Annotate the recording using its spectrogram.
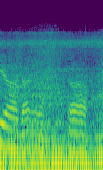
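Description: A vehicle engine idling steadily, a low even hum, with voices talking over it.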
